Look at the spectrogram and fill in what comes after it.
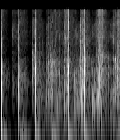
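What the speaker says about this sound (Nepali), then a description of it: "यो कुरा चाहिँ ताली पड्काइदिनु" A few slow, evenly spaced hand claps from an audience at a Nepali talk on drugs, about eight sharp claps in under two seconds, close and fairly loud with no talking.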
